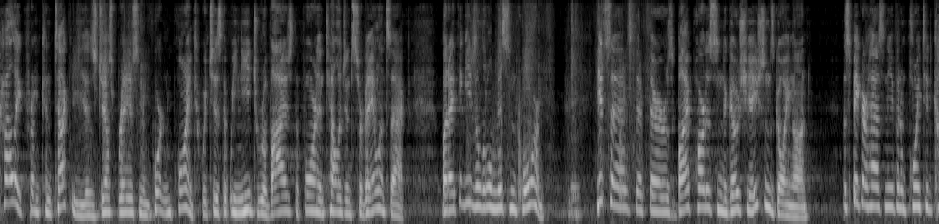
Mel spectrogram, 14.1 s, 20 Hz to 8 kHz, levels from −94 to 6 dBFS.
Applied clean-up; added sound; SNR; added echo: neural separator model SepFormer DNS4.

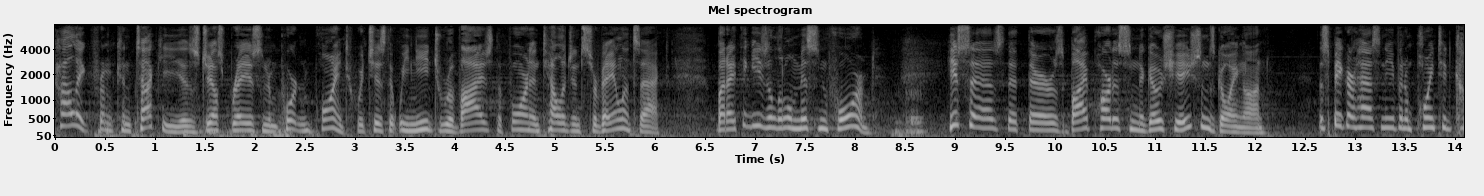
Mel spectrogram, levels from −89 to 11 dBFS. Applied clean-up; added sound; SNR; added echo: none; none; none; none.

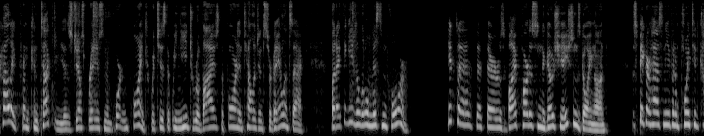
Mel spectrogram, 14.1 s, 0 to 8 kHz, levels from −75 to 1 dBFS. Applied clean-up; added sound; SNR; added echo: neural mask model DeepFilterNet 3.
